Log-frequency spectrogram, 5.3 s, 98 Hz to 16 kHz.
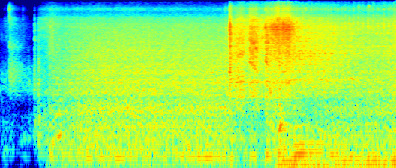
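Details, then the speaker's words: A-reg Vauxhall Nova 1.6 injection that had run badly, after fitting a different replacement sensor: starts promptly, settles, then revs up smoothly with no stumble or misfire; normal revving, revving cleaner after the change. "that seems to be revving cleaner there you go that's made a difference"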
